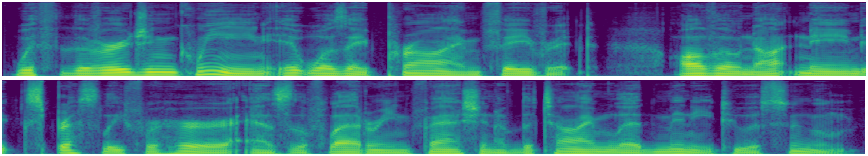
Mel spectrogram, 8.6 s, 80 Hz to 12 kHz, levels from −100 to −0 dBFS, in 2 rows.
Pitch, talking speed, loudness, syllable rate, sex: 100 Hz, 180 wpm, -19 LUFS, 5.2 syllables/s, male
